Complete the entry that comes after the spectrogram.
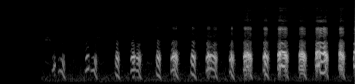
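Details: Female chukar partridge, 1 June 2022: soft, hesitant clucks quicken into an accelerating, increasingly loud chain of coarse chuck notes.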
